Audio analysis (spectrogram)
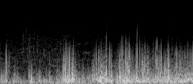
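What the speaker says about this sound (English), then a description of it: "because it's really windy" Low, blustery rumble of wind buffeting the microphone outdoors at EPCOT, steady and close throughout with gusty fluctuations.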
